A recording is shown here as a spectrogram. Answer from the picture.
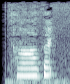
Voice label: "his", Cantonese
